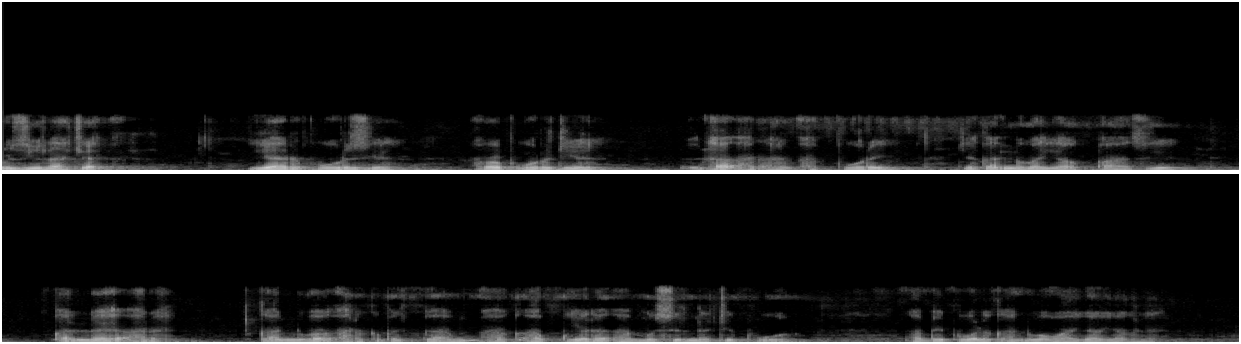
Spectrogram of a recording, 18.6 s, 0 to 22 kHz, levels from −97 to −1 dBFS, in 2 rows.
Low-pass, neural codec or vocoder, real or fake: 7.2 kHz; autoencoder, 48 kHz, 128 numbers a frame, DAC-VAE, trained on Japanese speech; fake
